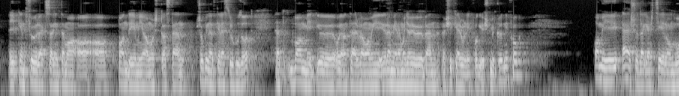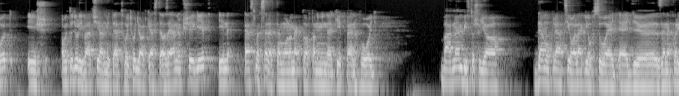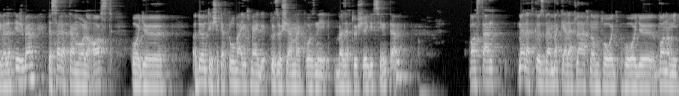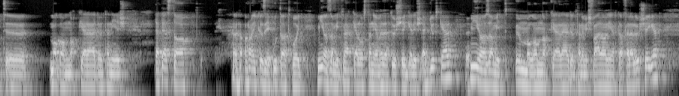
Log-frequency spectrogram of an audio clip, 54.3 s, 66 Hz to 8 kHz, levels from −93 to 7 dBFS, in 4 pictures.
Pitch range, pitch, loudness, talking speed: 105-120 Hz, 110 Hz, -15 LUFS, 135 wpm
